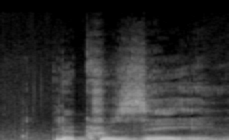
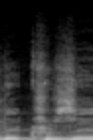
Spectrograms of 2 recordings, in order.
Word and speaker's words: Le Creuset: These are Le Creuset wine glasses. Le Creuset, sorry. The S in Le Creuset is pronounced like a Z.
